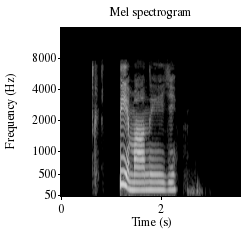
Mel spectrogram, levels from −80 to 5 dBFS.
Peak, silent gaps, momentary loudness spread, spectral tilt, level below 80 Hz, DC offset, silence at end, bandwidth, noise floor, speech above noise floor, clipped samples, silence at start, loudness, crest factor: -2 dBFS; 0.87-1.17 s; 17 LU; -5.5 dB/octave; -60 dBFS; under 0.1%; 1.3 s; 7.8 kHz; -47 dBFS; 31 dB; under 0.1%; 0.65 s; -17 LUFS; 20 dB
